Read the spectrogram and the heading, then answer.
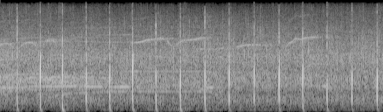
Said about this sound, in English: And let's give him and all the firefighters a round of applause. Amen.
